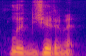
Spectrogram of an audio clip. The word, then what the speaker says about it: legitimate: our next word is legitimate we notice that the t is pronounced with a fast D sound not legitimate but legit legitimate and a stop T at the legitimate legitimate means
